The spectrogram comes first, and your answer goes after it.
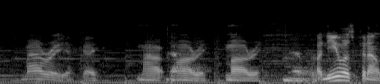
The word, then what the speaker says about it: Mare: Actually, it's Mare. Mare, okay.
